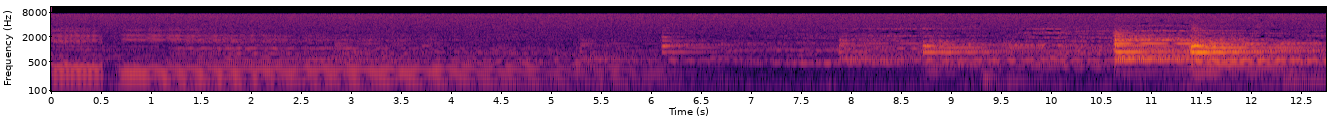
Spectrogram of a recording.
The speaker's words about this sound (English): Hear that? The bells of Christmas 1945 ring out clear and free around the world to you. Listen to them.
